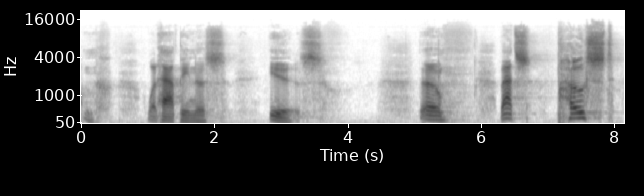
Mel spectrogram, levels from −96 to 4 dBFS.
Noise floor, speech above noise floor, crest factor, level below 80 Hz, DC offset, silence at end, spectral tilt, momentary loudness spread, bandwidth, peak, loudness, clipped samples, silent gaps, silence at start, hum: -70 dBFS; 43 dB; 24 dB; -64 dBFS; under 0.1%; 0.15 s; -3 dB/octave; 19 LU; 15.5 kHz; -4 dBFS; -26 LUFS; under 0.1%; none; 0.05 s; none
